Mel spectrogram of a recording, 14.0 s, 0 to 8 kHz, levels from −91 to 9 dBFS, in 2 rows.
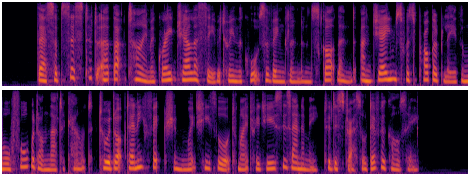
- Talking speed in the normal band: Yes, average, 175 wpm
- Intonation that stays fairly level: No, average, 4.3 semitones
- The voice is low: No, high, 210 Hz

